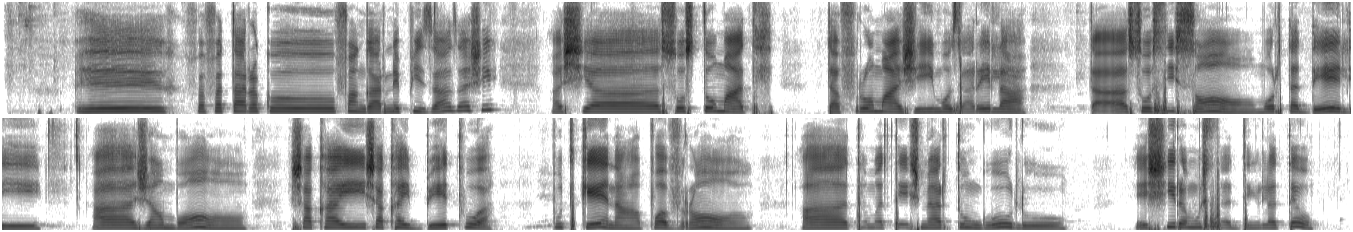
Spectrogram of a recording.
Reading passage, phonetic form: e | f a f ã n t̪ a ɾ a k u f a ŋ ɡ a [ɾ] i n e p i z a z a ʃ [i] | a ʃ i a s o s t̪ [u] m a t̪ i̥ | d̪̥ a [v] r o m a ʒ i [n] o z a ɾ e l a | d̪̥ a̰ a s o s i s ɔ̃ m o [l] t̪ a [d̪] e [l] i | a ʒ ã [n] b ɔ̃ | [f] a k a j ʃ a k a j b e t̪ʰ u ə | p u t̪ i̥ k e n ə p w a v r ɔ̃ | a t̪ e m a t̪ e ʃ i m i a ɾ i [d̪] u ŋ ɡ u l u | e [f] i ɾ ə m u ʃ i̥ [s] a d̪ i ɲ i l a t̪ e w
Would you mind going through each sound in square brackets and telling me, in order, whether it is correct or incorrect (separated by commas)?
correct, correct, incorrect, incorrect, incorrect, incorrect, correct, correct, incorrect, incorrect, incorrect, incorrect, correct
